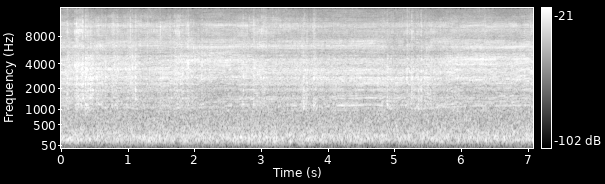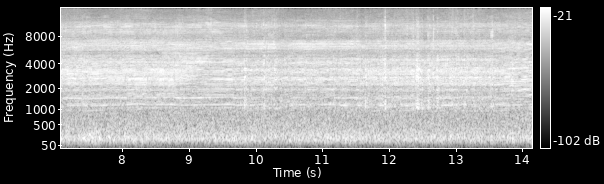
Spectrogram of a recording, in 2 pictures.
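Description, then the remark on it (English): An electric eyebrow trimmer buzzes steadily for the whole stretch, a high, bright motorized whine with a slightly raspy edge and no pauses, heard alone without any talking. “I've got one like this. It goes on your eyebrows.”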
